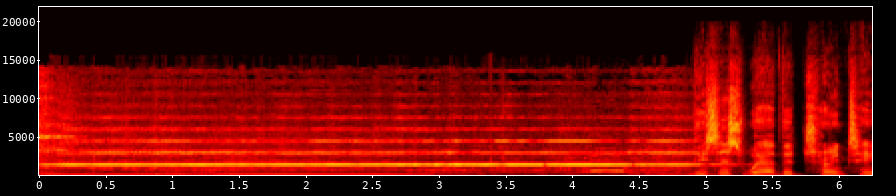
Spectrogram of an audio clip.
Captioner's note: violent feedback on stage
